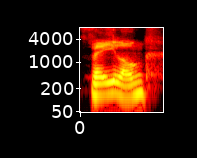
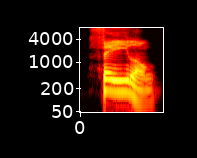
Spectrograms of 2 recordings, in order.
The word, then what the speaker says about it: Feilong: Feilong. And then pronounce it like fat dragon. Feilong.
